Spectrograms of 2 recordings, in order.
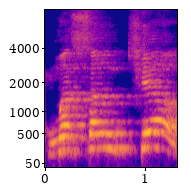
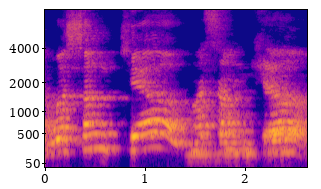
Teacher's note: ख में आप किसी भी स्वर को जोड़ेंगे नहीं, बल्कि ख को आप बिल्कुल हलंत बोलेंगे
